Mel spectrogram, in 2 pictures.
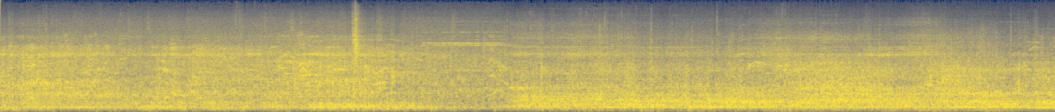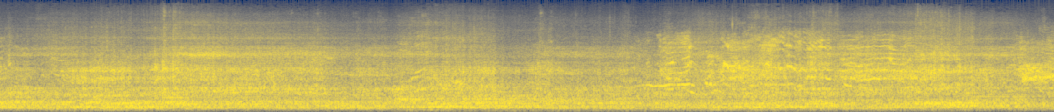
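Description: Theme-park ambience: the steady rumble of an ABC Rides tube steel roller coaster running on its track, mixed with visitors' voices, briefly dropping about seven seconds in.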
